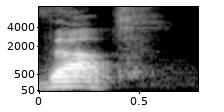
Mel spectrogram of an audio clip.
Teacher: You also see that the final D has become T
